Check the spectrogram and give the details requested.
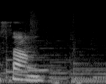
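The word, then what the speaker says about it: さん: sang jadi harus diingat kalau sang tulisannya stand tapi dibacanya sang digunakan untuk menyebutkan nama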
